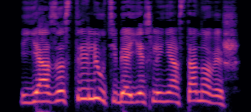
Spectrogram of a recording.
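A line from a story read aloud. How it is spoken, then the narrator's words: Shouting. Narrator (Russian): прокричал он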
